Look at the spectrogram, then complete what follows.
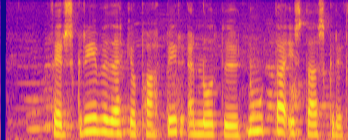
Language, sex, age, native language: Icelandic, female, 30-39, Icelandic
